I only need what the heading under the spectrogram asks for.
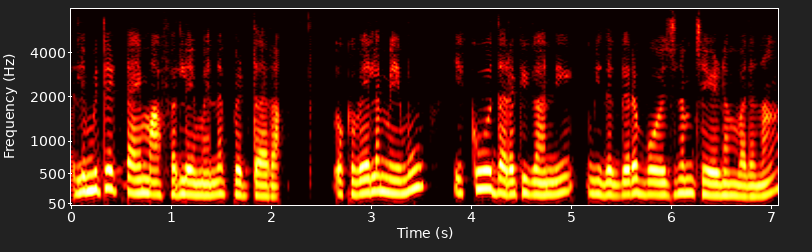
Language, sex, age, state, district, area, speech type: Telugu, female, 18-30, Andhra Pradesh, Kadapa, rural, spontaneous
